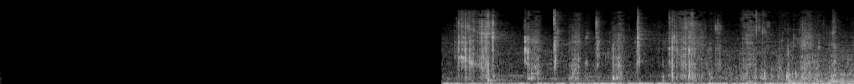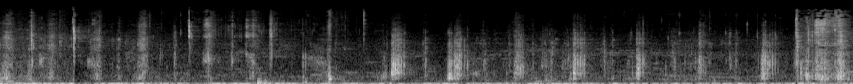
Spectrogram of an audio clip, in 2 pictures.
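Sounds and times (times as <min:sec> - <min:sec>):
wet chewing mouth sounds: 0:04.6 - 0:17.0.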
